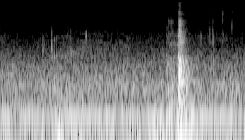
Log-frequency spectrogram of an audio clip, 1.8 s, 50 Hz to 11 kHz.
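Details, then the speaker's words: 2013 Honda Accord (smart entry) trunk that intermittently wouldn't open by remote or switch, after actuator and switch tested good: single crisp latch clunk over faint idle hum; trunk release working again via remote and switch. "and there you go it's working again and using the trunk switch it also works"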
